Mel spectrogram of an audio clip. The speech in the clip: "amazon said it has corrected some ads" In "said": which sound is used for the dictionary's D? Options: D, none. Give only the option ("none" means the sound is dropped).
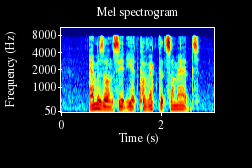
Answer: D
